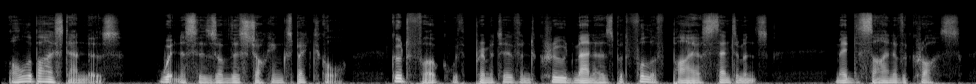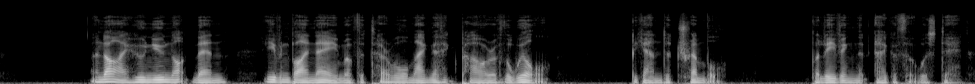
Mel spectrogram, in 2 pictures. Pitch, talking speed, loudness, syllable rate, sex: 95 Hz, 155 wpm, -21 LUFS, 5.2 syllables/s, male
